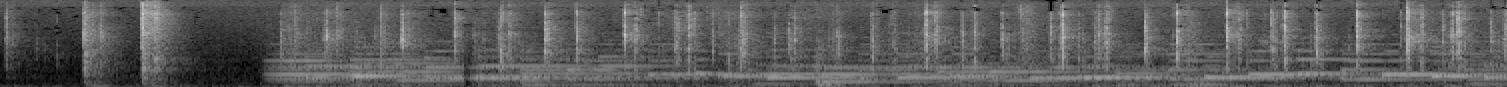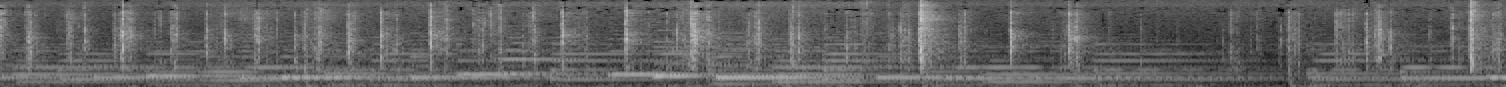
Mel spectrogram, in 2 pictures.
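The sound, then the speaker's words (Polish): Fast typing on a computer keyboard at a setup with five monitors: a dense, rapid clatter of many quick key taps. A few separate taps come first, and steady tonal notes run underneath. “U niego te łapki tak szybko śmigają po tej klawiaturze, że ja nie wiem, czy ktoś jest w stanie tak szybko myśleć, jak on szybko pisze”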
